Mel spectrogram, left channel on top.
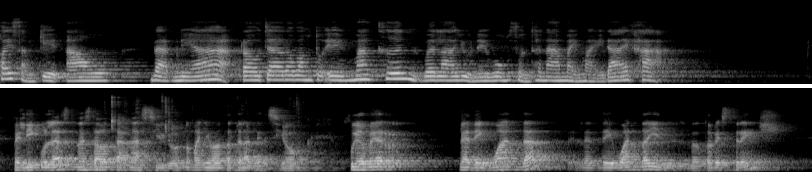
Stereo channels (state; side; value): different; both; correlation 0.00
